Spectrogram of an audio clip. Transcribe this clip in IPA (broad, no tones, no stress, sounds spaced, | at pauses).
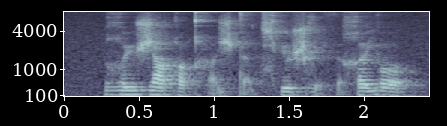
ʁ y ʒ a q y qʰ ɛ̰ ʒ t a̰ t͡ɕʰ y ʂ ɣ ə̰ θ ə̰ χ ə j ɔ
